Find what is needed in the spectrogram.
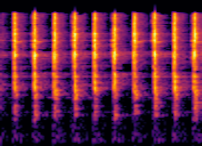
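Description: Clock-like ticking sound effect: sharp, even ticks at a fast pace of about five a second.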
